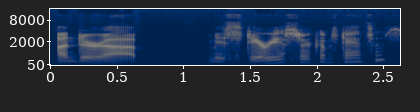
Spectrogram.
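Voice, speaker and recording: A man's voice: very animated, unhurried, gravelly, bright, forceful tone, no echo, heavily acted, rough recording. An actor playing a nervous, stammering male insurance man who is sweet on an old friend, in an amateur radio play. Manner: stammering, flustered, jumpy pitch.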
